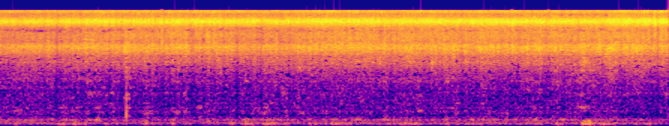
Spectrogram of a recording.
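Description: Beef cubes and sliced onions sizzling and crackling steadily in a hot frying pan, with a soft thump near the end as another handful of raw beef is dropped in.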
